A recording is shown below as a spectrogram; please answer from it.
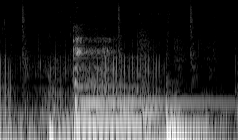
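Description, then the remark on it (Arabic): A cat snoring softly up close, a steady low rumbling purr-like breath that swells in two longer waves, with no talking over it. “إذا تسمع واحد يشخر مشي أنا القط يشخر قد يشخر بجانبي”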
